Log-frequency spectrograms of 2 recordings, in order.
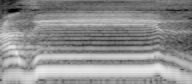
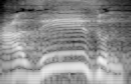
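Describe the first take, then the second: First: The word ends on a bare consonant. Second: The word ends with an added -un ending. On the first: The reader stops at this point. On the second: The reading continues without stopping.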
